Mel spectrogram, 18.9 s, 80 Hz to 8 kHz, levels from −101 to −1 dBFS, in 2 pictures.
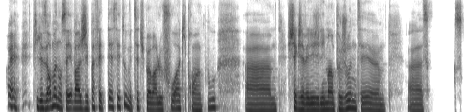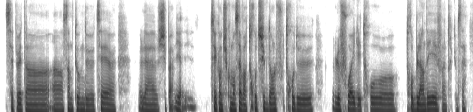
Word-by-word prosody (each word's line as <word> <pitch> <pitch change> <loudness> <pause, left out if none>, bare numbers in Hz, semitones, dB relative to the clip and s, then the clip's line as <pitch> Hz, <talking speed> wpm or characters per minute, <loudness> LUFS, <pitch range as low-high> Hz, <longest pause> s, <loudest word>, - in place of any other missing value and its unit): ouais, 190 -8 0 0.2
puis 170 - -3
les 150 0 +5
hormones, 180 +3 +5
on - - +2
sait 145 0 +3
bah, 140 0 +6
j'ai 140 0 +3
pas 165 - -1
fait 155 -3 0
de - - -15
test 175 +1 -1
et 180 - +3
tout, 210 +2 -1
mais 135 -6 0
tu - - -11
sais, 160 - 0
tu 150 - -7
peux 130 - 0
avoir 125 -1 +4
le 125 - +3
foie 150 +3 +1
qui 145 - -7
prend 120 -2 -2
un 115 - 0
coup. 160 +8 -3 0.6
Hem, 115 0 +1 0.2
je - - +1
sais 145 - +6
que 125 - 0
j'avais 120 -1 +5
les 120 +1 +6
j 120 -1 +4
les 125 0 +5
mains 130 0 +5
un 125 - +4
peu 125 +2 +1
jaunes, 145 +3 +3
tu - - -10
sais, 125 - 0
hem, 115 -3 0 0.5
heu, 115 -1 -1
ç 110 - -6 0.5
ç - - -6 0.4
ça - - -3
peut 120 - -3
être 120 +2 -2
un 110 0 -1
un 115 0 -3
symptôme 120 0 -3
de, 110 -1 -3
tu - - -10
sais, 130 - 0
heu, 115 -3 -1 0.5
là, 115 -2 -3
je 115 - -6
sais - - -1
pas, - - -5
il - - -4
y - - +2
a - - -1
des - - -11
tu 170 -1 -12
sais, - - +2
quand 120 -2 +1
tu - - -3
commences 120 -1 0
à - - +6
avoir 110 -3 0
trop 130 - -2
de 120 - -4
sucre 130 -3 +3
dans 120 -1 +1
le 120 - 0
f - - -15
trop 125 - -2
de 115 0 -1 0.4
le 120 -5 0
foie 125 +1 0
il 120 - -2
est 115 - -3
trop 115 -2 -3
trop 125 - -2
blindé, 120 +1 +2
enfin, 120 -2 -7
un - - -9
truc - - -16
comme 115 - -15
ça. 125 +1 -9
120 Hz, 280 wpm, -24 LUFS, 115-140 Hz, 0.6 s, bah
